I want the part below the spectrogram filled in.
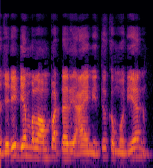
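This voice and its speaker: A man's voice: on the high side, fairly bright tone. Man teaching Quran pronunciation. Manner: explains slowly, demonstrating Arabic sounds then translating into Indonesian. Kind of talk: teaching Arabic letter pronunciation.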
